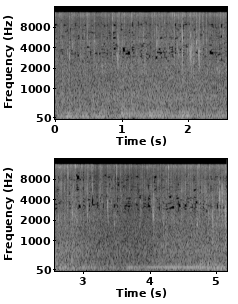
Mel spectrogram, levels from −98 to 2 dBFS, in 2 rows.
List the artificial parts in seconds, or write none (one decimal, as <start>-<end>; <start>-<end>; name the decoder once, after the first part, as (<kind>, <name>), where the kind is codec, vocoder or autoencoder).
none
